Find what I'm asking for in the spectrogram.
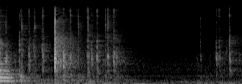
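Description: Rapid clicks of typing on a computer keyboard while coding in JavaScript, close and crisp, with someone speaking over the first part before the keystrokes continue more sparsely.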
